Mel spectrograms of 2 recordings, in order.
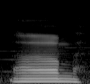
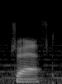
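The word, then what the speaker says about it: Draught: Drought. God, I already forget. Draft. That's what somebody told me. How is it pronounced? Draft.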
